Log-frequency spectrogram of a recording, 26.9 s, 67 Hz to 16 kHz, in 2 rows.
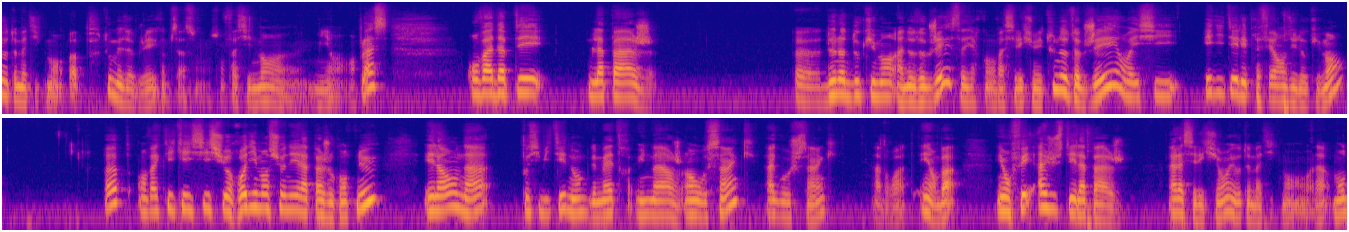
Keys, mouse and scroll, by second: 1.4 click, 1.6 middle click, 3.0 click, 4.0-5.0 drag, 10.0 click, 12.9 click, 14.1 click, 15.4 click, 16.7 click, 19.7 click, 21.0 click, 21.9 click, 22.6 click, 24.3-26.4 drag.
